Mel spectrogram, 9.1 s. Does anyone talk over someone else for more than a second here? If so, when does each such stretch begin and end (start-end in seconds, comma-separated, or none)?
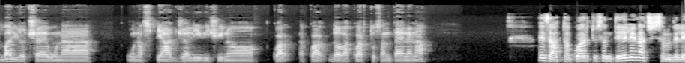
none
